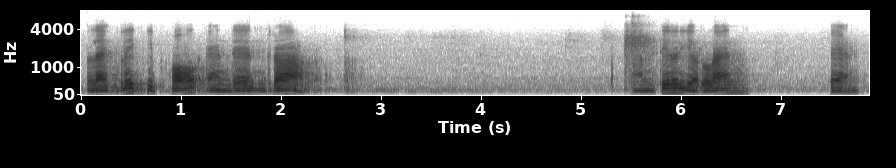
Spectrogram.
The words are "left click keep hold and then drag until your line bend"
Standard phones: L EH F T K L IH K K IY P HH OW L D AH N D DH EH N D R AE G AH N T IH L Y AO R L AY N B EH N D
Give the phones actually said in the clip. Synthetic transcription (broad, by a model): L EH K L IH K K IY P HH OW L AH N D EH N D R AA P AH N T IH L Y AO R L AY N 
